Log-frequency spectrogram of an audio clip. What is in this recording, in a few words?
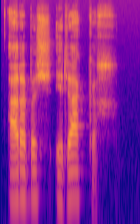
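"Arabais Ioràcach", Scottish Gaelic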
